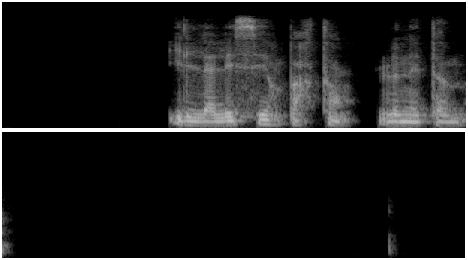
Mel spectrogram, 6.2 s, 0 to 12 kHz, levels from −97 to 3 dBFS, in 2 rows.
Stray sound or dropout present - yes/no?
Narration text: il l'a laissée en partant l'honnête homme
no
